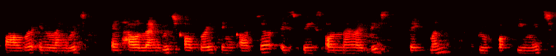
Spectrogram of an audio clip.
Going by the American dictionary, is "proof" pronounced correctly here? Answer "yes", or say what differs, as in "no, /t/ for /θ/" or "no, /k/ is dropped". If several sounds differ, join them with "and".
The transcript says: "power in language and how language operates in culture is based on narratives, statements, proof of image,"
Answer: no, /p/ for /f/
